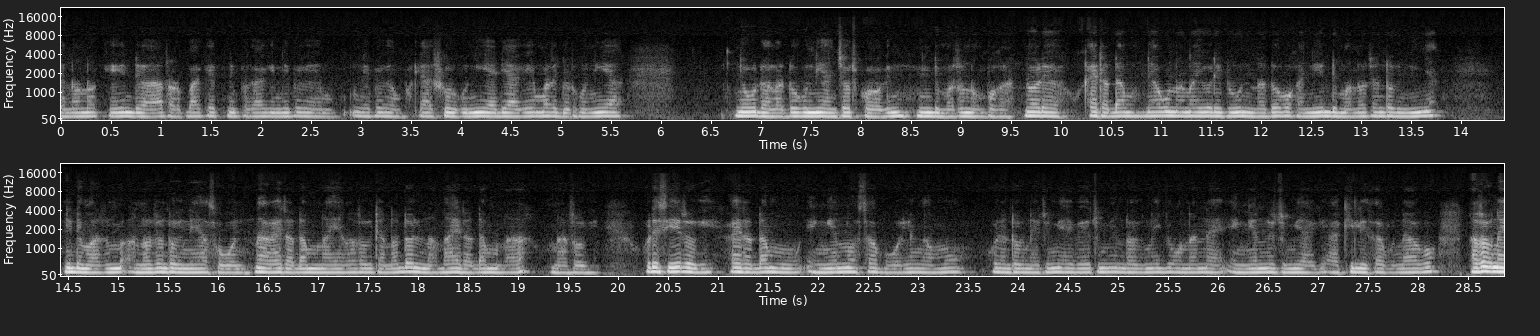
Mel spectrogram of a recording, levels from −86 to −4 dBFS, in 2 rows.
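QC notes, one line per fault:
No faults heard.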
